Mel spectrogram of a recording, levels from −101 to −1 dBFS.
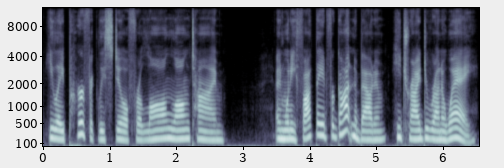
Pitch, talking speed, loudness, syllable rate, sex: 180 Hz, 210 wpm, -19 LUFS, 5.1 syllables/s, female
